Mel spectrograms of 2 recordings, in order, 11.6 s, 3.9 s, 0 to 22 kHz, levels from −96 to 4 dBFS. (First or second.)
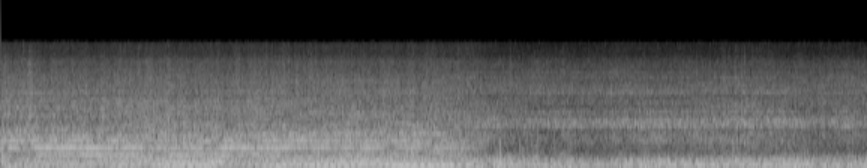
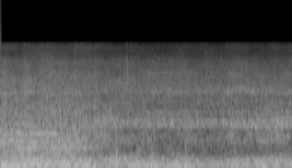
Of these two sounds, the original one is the first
